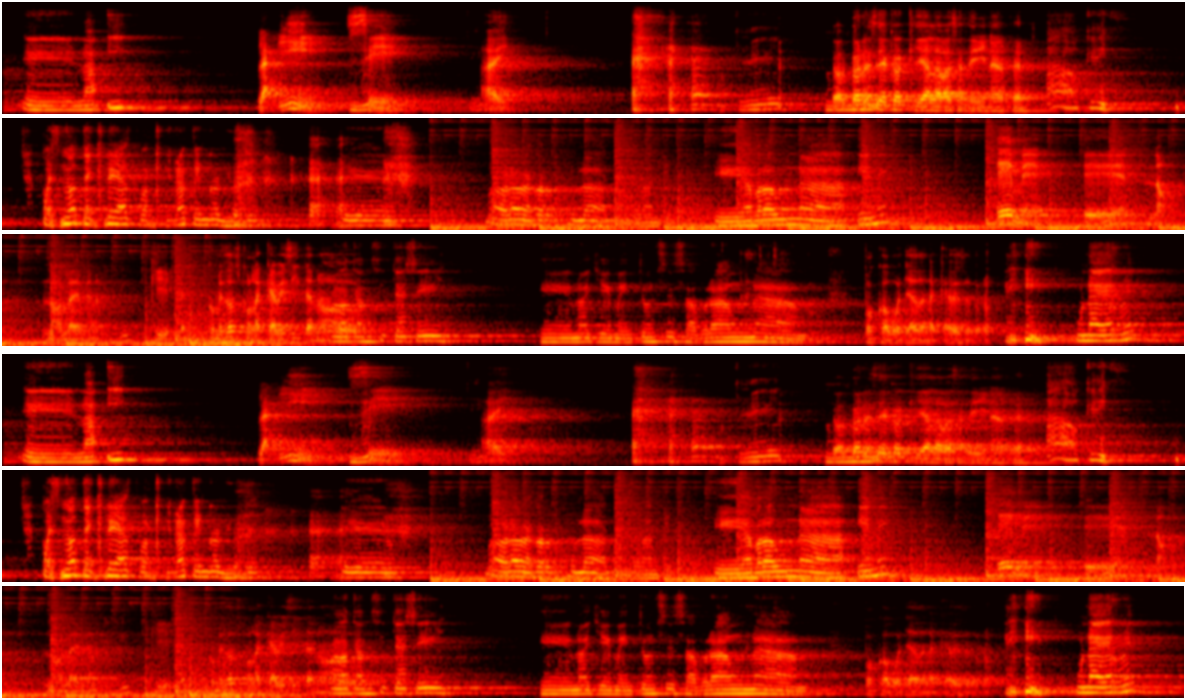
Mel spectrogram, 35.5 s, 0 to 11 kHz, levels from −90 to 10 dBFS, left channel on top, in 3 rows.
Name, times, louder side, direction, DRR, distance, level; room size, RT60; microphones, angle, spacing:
voice 1, 0.2-1.3 3.5-3.7 4.7-4.9 7.4-7.8 8.2-8.8 10.4-11.1 12.0-14.4 15.2-15.8 16.7-18.4 18.9-20.7 22.7-23.0 24.1-24.2 24.5-25.0 26.9-28.1 29.0-31.7 33.7-34.1 34.4-35.0, right 1 dB, 10° right, 0.3 m, -30 dB
voice 2, 2.6-4.1 4.8-5.2 6.3-7.2 8.3-10.4 14.1-14.6 14.9-15.4 15.6-16.0 21.8-23.7 24.1-24.7 25.2-27.3 31.4-31.8 32.3-33.6, left 5 dB, 65° left, 0.4 m, -33 dB
sound 1, 16.1-26.0, equal, 10° left, 1.5 m, -34 dB
17.0 x 7.7 x 5.1 m
head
